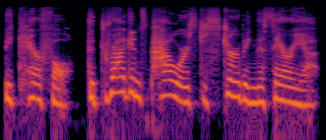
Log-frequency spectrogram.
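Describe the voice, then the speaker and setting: High-voiced eager young scout girl. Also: expressive, a little fast, husky, dry recording, clean studio sound. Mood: wary, explaining. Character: eager, earnest, youthful female scout. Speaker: outrider scout. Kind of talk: fantasy video game voice acting.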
